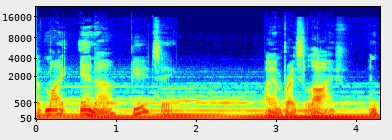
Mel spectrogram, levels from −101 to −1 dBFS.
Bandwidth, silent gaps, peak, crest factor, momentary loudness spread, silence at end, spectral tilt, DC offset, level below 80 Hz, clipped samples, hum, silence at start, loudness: 9.4 kHz; none; -2 dBFS; 14 dB; 8 LU; 0 s; -8 dB/octave; under 0.1%; -18 dBFS; under 0.1%; 60 Hz at -20 dBFS; 0 s; -18 LUFS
